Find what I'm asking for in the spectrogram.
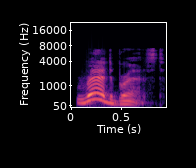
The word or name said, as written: redbreast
